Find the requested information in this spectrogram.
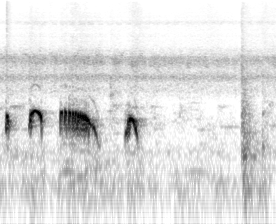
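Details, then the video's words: Spotted dove kept as a cage bird cooing at night, with frogs in the village background. A quick note and arched coo come before a long rolling pulsed coo and a final arched note. Quiet follows, then a sharp knock, all over a steady high hum. "cu gáy trong đêm"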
